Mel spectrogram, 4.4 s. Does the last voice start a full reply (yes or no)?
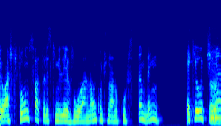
no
